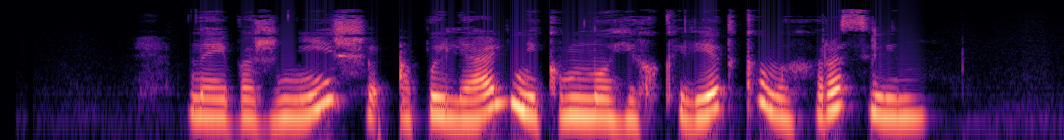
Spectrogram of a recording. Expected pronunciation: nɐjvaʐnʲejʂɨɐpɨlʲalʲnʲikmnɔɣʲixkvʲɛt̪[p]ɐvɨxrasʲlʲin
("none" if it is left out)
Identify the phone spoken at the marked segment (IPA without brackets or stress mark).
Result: k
